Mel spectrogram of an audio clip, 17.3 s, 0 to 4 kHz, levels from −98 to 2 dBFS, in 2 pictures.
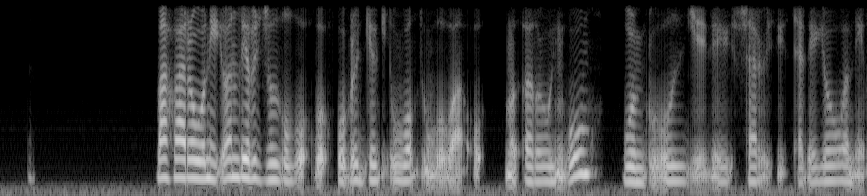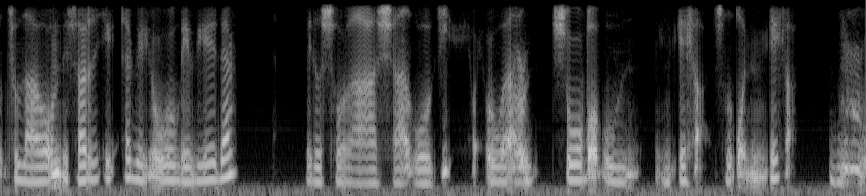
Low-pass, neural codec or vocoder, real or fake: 3.6 kHz; autoencoder, 22.05 kHz, a latent of 192 numbers a frame, VITS, trained on many speakers; fake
